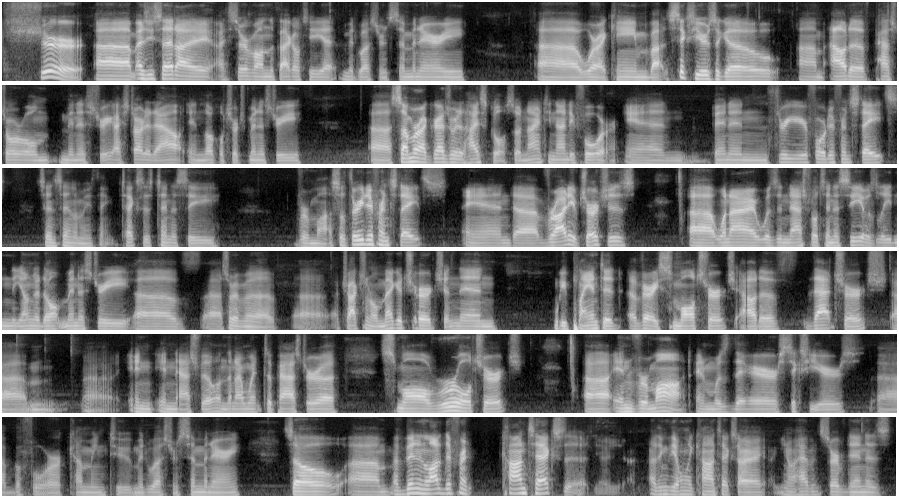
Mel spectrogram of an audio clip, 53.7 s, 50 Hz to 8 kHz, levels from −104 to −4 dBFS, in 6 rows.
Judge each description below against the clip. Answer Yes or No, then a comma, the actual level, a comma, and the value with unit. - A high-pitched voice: No, low, 110 Hz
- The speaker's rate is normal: Yes, average, 170 wpm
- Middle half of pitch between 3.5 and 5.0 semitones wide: No, average, 2.8 semitones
